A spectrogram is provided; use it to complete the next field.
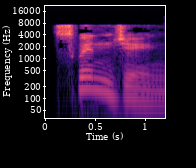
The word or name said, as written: swingeing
